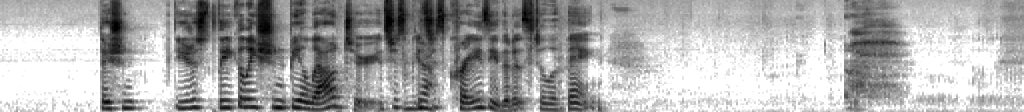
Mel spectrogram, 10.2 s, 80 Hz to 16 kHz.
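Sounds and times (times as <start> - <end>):
speech: 1.0 - 6.2
cat purring: 6.9 - 10.2.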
